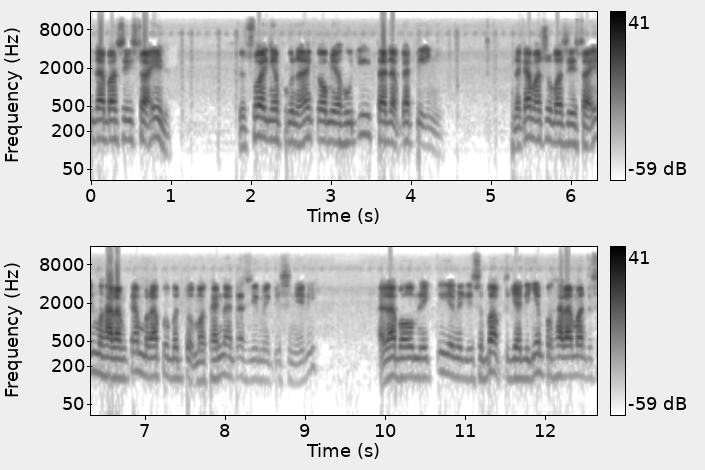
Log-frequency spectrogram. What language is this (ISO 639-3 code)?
msa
